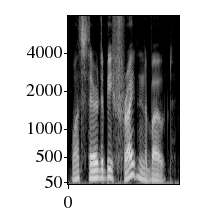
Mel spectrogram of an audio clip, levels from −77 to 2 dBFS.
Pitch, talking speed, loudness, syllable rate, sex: 120 Hz, 215 wpm, -16 LUFS, 6.5 syllables/s, male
